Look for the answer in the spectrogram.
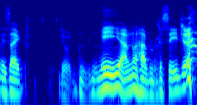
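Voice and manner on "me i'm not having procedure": put-on friendly fatherly voice. Retelling a favourite film scene: imitating Stanley Tucci, fatherly and friendly.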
